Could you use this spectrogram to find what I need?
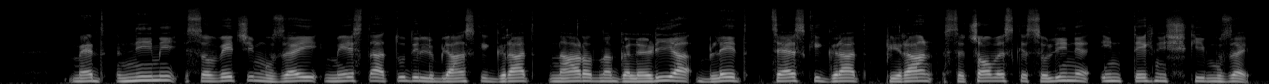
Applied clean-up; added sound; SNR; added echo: none; none; none; none.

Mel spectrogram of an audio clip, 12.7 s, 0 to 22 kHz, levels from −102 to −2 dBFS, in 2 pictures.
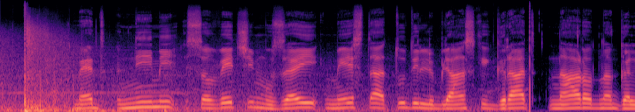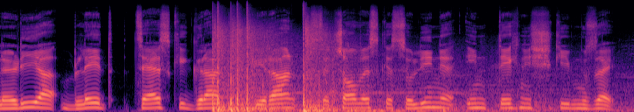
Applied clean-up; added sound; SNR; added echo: none; Cheering / Fireworks; 6 dB; none.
